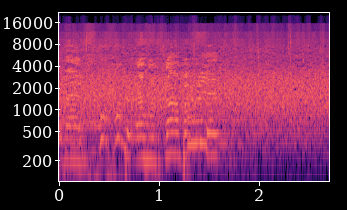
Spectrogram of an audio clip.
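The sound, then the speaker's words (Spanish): A steady burst of audience applause, a dense crackling wash of clapping that holds throughout, with voices calling out over it during the first half. “Un aplauso, por favor.”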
